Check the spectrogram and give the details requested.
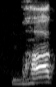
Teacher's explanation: भ का उच्चारण स्थान ओष्ठ है।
